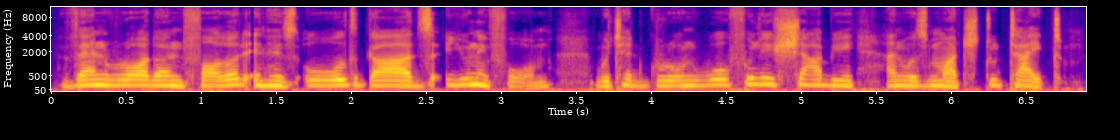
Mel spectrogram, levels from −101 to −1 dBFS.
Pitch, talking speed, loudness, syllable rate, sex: 165 Hz, 155 wpm, -16 LUFS, 4.3 syllables/s, female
